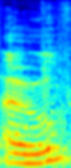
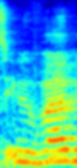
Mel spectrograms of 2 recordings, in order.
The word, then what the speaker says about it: Ove: Before I said Ove, but now I know that it's Uva because that's how the narrator, George Newbern, pronounced it.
